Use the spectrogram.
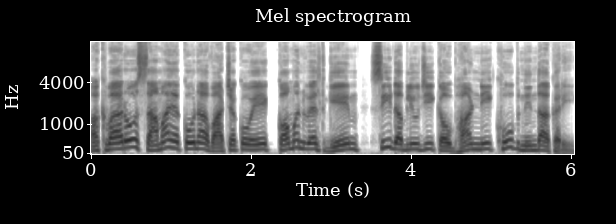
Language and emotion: Gujarati, neutral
